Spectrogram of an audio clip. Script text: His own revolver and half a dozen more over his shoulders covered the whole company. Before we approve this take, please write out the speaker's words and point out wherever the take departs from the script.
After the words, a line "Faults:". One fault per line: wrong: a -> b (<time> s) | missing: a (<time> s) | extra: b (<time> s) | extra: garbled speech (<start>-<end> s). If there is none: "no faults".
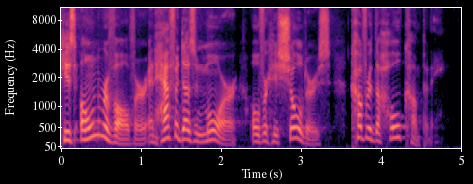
His own revolver and half a dozen more over his shoulders covered the whole company.
Faults:
no faults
